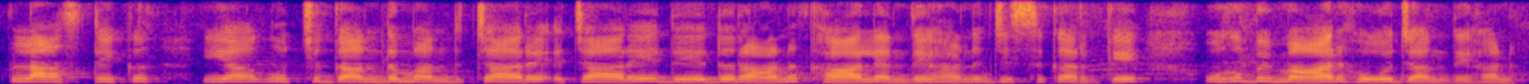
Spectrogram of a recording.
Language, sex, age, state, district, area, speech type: Punjabi, female, 18-30, Punjab, Jalandhar, urban, spontaneous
